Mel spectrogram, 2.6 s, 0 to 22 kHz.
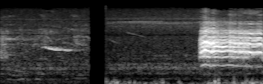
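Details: Wild macaw in Brazil, Pantanal or Amazon, 2016–2017, giving one long, loud, grating screech near the end after a brief dropout in sound and low background rumble.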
